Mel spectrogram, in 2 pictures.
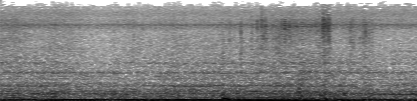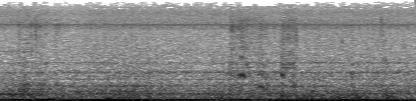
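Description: A car engine hums low and steady from inside the cabin.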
